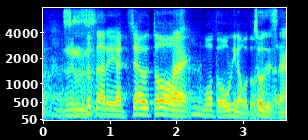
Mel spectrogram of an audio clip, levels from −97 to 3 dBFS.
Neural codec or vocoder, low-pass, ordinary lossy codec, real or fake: codec, 16 kHz, 0.8 kbps, ZipCodec; none; none; fake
